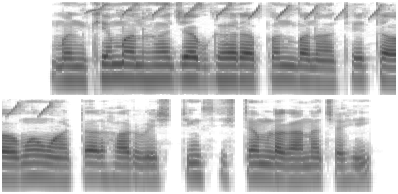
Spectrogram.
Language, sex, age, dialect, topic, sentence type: Chhattisgarhi, male, 18-24, Western/Budati/Khatahi, agriculture, statement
